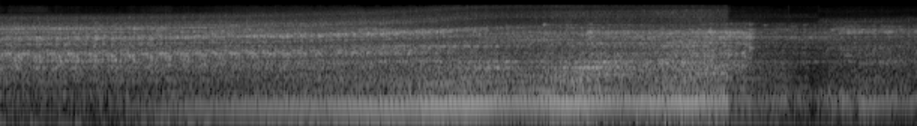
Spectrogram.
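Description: A pickup truck engine rumbles and revs up close by.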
